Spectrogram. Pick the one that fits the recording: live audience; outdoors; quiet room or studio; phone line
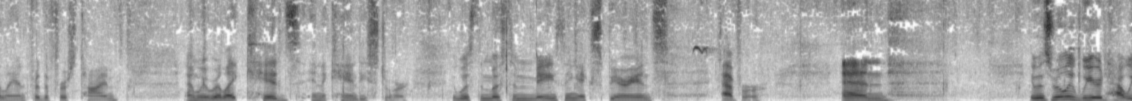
outdoors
